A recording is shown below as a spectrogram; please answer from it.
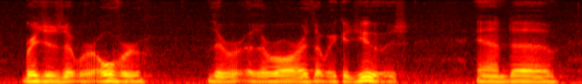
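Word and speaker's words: Roer: I know as the campaign went through Germany, I remember one time we came upon the Rohr, R-O-E-R is the way they spell it, the Rohr River, which in its basic directional flow is north and south.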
